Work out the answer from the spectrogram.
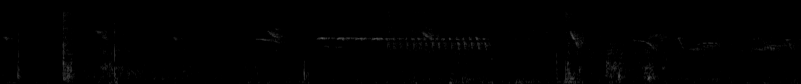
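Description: Near silence with faint bird calls: a rapid trill of repeated notes about three seconds in and scattered short chirps, with a few soft clicks.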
